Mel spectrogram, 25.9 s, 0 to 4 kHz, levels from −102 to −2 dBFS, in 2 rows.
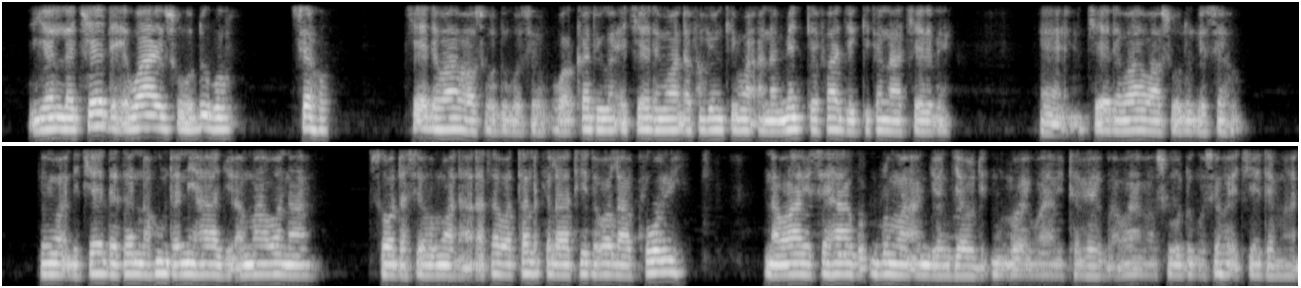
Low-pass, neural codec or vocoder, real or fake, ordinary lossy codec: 3.6 kHz; none; real; none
